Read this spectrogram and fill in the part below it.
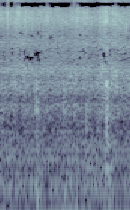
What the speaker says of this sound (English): I'm gonna let it stay there and fry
